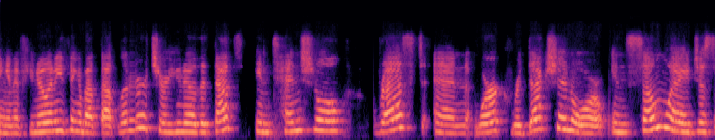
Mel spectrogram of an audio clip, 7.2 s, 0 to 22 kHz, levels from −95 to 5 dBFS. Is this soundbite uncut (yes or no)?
no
